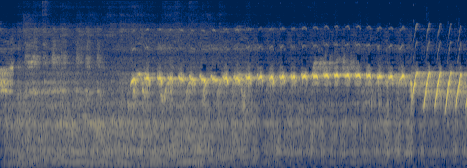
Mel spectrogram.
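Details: Captive contest white-rumped shama from East Java, recorded by phone for a master track. After a faint murmuring start, a steady rapid trill of evenly pulsed notes runs on, ending in quick loud high chirps.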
